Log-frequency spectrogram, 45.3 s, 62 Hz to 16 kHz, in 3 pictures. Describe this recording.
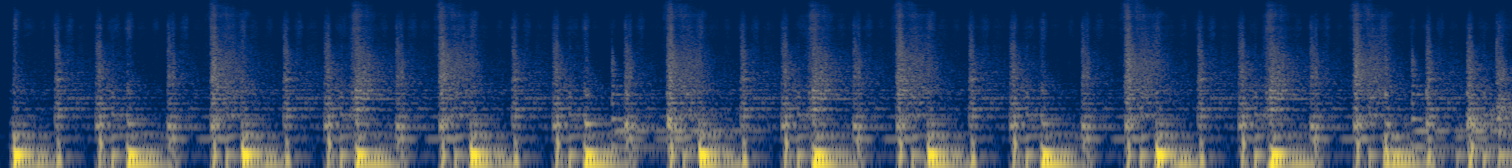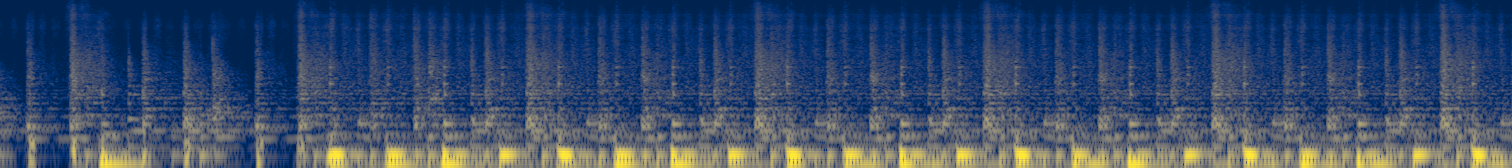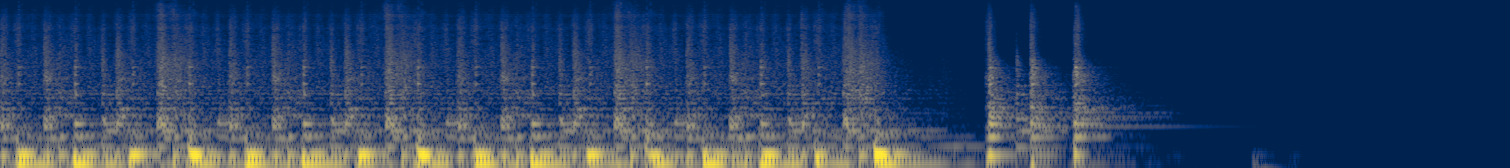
A short take of live percussions which i recorded in Logic pro for my own music production,I just thought i share it with you people. I,ll be sending more if i get feedback from you guys out there. Oh, the tempo is 105bpm
rhythm, BassDarbuka, etc, Deffs, Bendir, percussion, shaker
